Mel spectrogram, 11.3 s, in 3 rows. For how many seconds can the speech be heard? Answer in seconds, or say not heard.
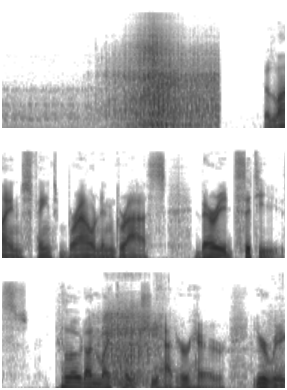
8 s.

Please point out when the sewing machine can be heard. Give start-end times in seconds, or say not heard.
0.0-3.0, 8.7-11.2.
